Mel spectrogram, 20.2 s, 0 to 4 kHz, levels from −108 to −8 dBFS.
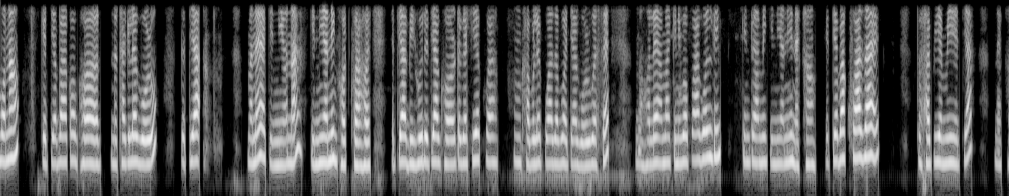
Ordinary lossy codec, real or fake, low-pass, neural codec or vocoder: none; real; 3.6 kHz; none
